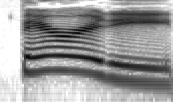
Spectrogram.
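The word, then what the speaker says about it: Faherty: that's called bff at farity now it might be spelled different than you're imagining so i'm going to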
